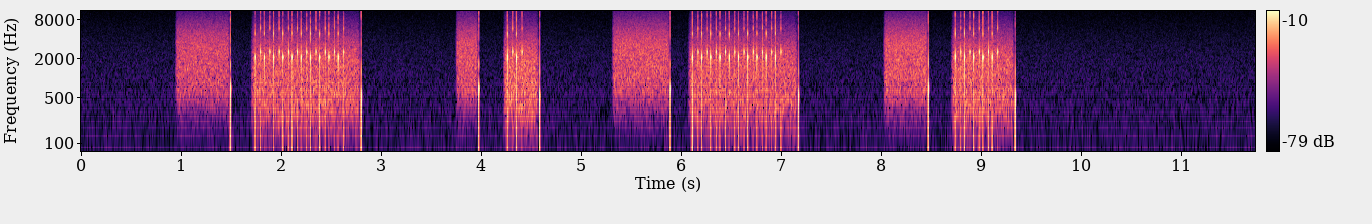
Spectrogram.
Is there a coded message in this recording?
Yes: pulse dialling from 0.9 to 9.4 s, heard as a rotary dial, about 11 pulses a second. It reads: 0 2 0 5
